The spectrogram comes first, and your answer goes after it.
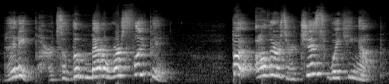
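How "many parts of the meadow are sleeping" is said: ordinary delivery, nothing marked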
